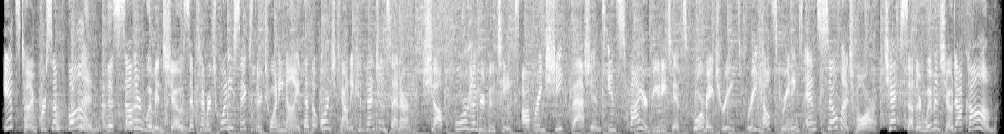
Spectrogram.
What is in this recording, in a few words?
Radio Spot; Southern Womens Show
